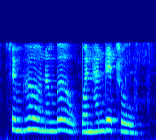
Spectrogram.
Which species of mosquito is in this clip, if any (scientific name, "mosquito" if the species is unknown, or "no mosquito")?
no mosquito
